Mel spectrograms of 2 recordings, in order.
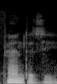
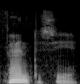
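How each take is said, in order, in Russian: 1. Средний согласный — звенящий звук Z. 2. Средний согласный — простой звук S.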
